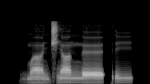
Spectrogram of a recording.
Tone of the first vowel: low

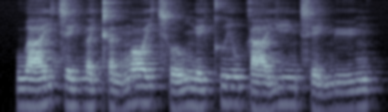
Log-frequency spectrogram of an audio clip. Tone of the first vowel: rising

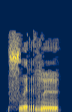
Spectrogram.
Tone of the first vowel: low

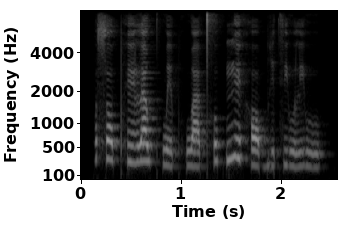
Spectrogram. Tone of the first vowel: high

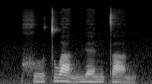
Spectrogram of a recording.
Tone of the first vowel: rising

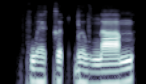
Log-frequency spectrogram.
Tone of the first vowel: low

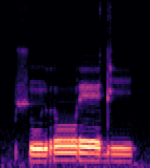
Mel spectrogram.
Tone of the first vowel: low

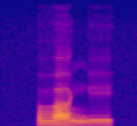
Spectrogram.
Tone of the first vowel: falling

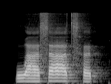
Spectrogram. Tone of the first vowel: low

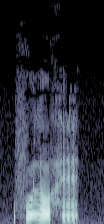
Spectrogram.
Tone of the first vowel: high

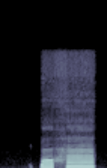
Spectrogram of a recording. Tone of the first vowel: high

